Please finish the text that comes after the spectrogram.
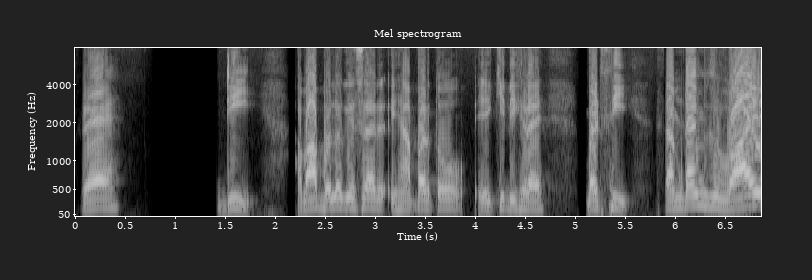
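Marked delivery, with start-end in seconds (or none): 0.1-1.7 ready pulled apart: re, then dee; long silence inside ready; broken into syllables. Shown as a demonstration. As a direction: dictate ready in two separate beats.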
